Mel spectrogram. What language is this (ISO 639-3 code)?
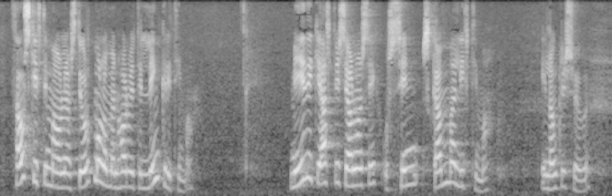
isl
